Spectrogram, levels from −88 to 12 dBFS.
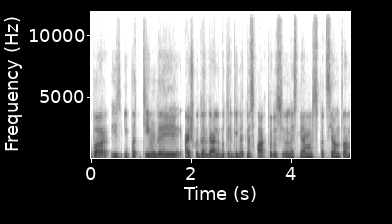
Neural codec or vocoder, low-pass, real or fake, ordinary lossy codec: codec, 44.1 kHz, 2.6 kbps, SNAC; 10.8 kHz; fake; Opus, 16 kbps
